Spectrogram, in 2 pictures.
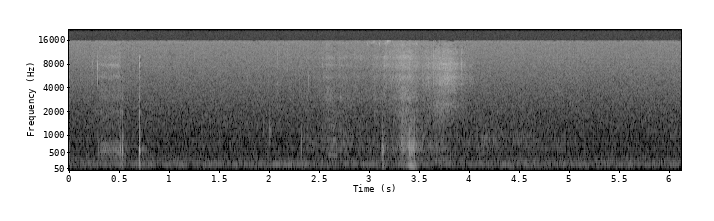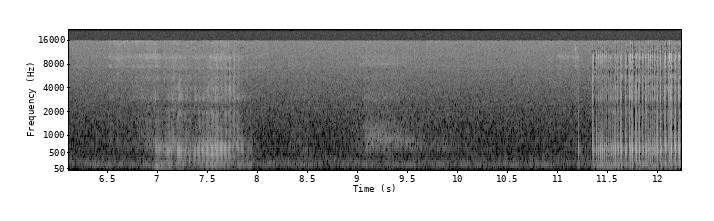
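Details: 8-month-old Boston terrier puppy snoring during a nap: a few soft snorts and one louder rattling snore in a quiet room.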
